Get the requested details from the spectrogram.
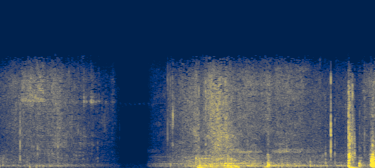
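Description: People spraying themselves with insect repellent from an aerosol can at their car: two long, loud hissing bursts separated by a short silent pause, with a few light clicks and rattles near the end.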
